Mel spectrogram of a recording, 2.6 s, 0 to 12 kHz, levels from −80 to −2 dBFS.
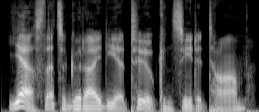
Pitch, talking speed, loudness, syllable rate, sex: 95 Hz, 185 wpm, -18 LUFS, 4.7 syllables/s, male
